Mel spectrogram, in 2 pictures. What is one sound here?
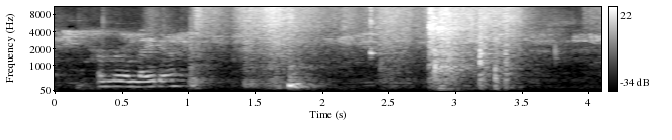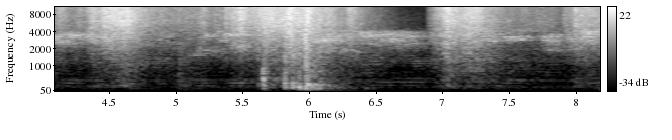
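A paper bag rustles and crinkles close by.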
